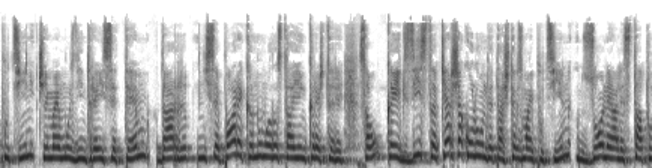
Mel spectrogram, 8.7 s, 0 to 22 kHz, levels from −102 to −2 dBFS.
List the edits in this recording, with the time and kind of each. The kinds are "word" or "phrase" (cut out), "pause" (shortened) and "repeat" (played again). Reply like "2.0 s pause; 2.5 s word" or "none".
none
